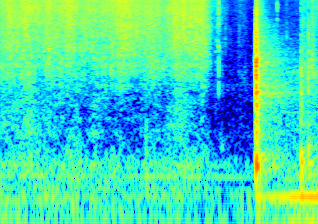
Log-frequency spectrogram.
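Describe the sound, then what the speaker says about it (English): Water trickles and splashes faintly onto dry soil block mix, a soft wet dribble that fades to near quiet, then ends with a sharp knock and a hollow thud from handling the soil block maker. "You can see that I put water in there, but as soon as I pull that away, it's dry."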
